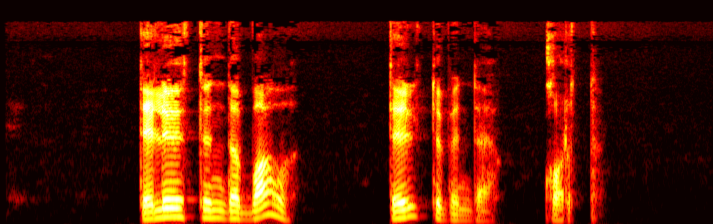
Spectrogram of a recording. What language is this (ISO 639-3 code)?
bak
